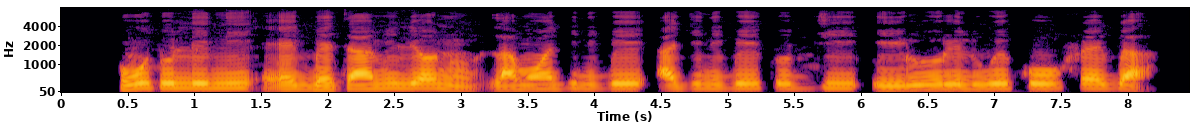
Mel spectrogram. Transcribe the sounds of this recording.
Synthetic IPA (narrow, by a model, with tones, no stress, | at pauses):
o˧wo˦to˦le˦nĩ˦ɛ˧ɡ͡bɛ˨ta˧mĩ˦le˦ɔ˦˨nũ˨la˨wɔ̃˧a˧d͡ʒi˦nĩ˧˦ɡ͡be˦a˧d͡ʒi˦nĩ˧ɡ͡be˦to˦d͡ʒi˦e˨ɾo˧ɾe˧lu˧we˦ko˦fɛ˦ɡ͡ba̰˦˨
